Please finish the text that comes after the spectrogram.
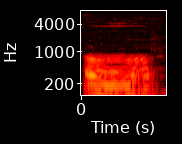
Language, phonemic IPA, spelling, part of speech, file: Odia, /u/, ଉ, character, Or-ଉ.oga
- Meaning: The fifth character in the Odia abugida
